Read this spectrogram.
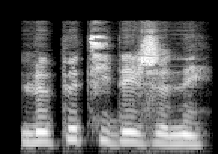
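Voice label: "le petit dejeuner", French; snacks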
